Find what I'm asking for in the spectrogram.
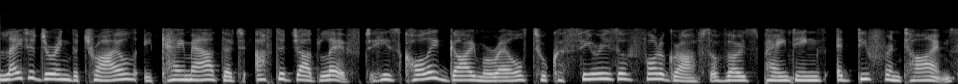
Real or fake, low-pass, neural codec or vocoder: real; 5.4 kHz; none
